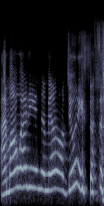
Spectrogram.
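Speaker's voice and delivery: put-on very high, cute little child's voice. A parent repeats what their six-year-old said this morning, in a cute little kid voice. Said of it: "with his cute little voice".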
